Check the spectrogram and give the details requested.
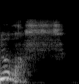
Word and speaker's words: ours: Un ours, on prononce le S final.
